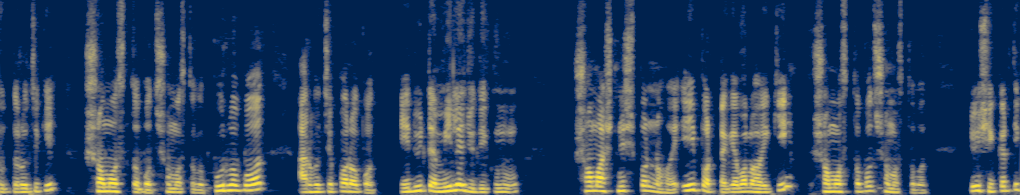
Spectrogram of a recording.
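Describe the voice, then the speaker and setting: A man's voice: sits high, darkish tone, no echo, lo-fi sound. A young man with a Bangladeshi Bengali accent teaching an online exam-prep lesson, quizzing students and repeating his own answers.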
